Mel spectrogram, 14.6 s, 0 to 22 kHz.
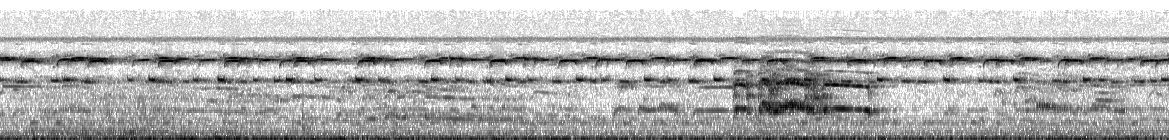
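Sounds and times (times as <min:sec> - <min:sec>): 
small frogs chirping in chorus in Deshaies Guadeloupe: 0:00.0 - 0:14.6
rooster crowing hoarsely in Deshaies Guadeloupe: 0:09.2 - 0:11.0.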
